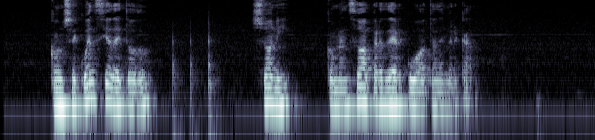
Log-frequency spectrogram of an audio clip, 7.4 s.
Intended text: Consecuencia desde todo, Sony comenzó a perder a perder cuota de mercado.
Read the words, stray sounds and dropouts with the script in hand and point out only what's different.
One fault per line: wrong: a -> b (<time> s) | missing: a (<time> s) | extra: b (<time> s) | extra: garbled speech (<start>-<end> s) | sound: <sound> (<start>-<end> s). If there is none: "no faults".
wrong: desde -> de (1.4 s)
sound: thud (2.1-2.8 s)
missing: a perder (5.1 s)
